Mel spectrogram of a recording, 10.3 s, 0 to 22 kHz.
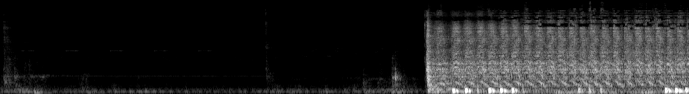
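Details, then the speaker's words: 1995 Nissan truck, carbureted, with new wires, plugs and battery, firing order verified: after a quiet stretch the starter churns about three even pulses a second and never catches, same even with starter fluid; owner suspects a fuel issue, compression and timing chain unchecked. "okay so that's how it sounds it sounds like it's about to fire up um so it may be a fuel issue"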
